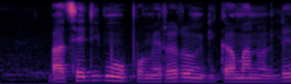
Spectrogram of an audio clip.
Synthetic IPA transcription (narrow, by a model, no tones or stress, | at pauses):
bat͡sʰedimʊpʼʊmɛɾɛroŋ̩dikʼamanoŋ̩lɪ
